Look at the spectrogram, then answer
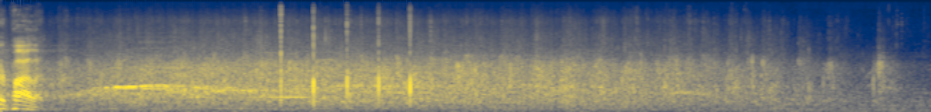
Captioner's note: applause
